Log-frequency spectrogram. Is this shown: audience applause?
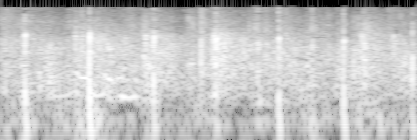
yes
